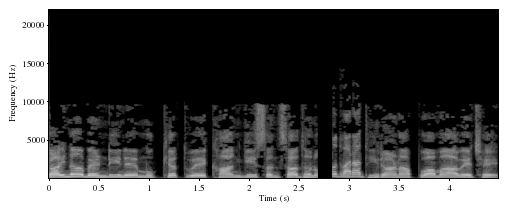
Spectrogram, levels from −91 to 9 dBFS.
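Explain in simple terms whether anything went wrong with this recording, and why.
Throughout the speech, the sound is dull and swirly. That mix of smeared, watery detail points to transcoding between lossy codecs, likely AAC then MP3, rather than one compression pass.

From 2.68 to 2.83 s the audio drops out for about 150 ms, a playback stall that the player likely caused by running out of data. It is a clean, brief silence, not a crackle or a repeated fragment.

Right after, from 2.83 to 3.14 s, there is catch-up at higher speed: the speech runs 1.5 times faster and sounds about seven semitones higher, like a chipmunk, before returning to normal.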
